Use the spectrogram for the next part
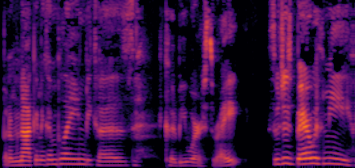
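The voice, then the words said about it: Raspy voice. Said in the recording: “Sorry for the raspy voice, but I am getting over a cold.”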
